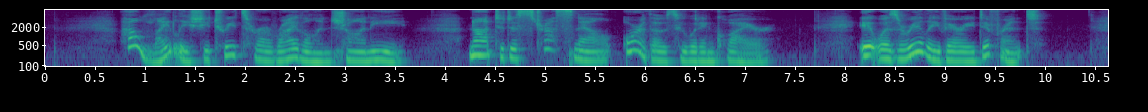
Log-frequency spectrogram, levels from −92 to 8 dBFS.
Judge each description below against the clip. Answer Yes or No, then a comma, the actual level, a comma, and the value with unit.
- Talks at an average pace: No, slow, 120 wpm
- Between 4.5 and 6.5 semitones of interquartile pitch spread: Yes, average, 5.1 semitones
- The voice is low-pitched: No, medium, 160 Hz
